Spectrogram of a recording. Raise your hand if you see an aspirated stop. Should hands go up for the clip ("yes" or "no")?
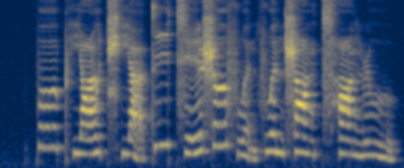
yes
